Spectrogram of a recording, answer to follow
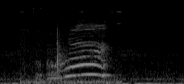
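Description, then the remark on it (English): A single clear meow from the cat Duarte, moderately loud, rising then falling in pitch over about half a second, with a faint background hum and no talking. “Now it's time for Duarte's Corner, where, of course, my cat Duarte will give his thoughts and opinions on this book.”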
